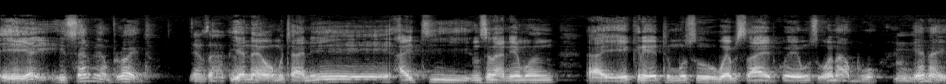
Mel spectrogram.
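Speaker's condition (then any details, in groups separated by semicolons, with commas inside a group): No condition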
